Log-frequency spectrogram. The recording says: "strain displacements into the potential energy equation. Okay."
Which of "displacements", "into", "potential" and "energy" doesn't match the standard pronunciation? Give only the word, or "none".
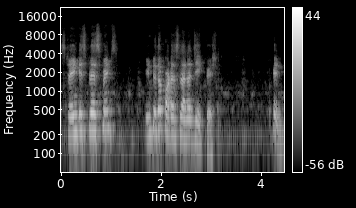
potential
